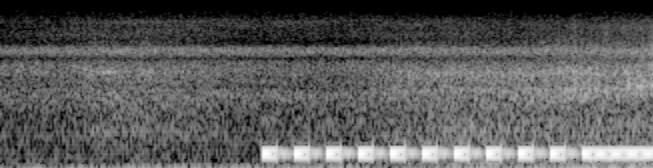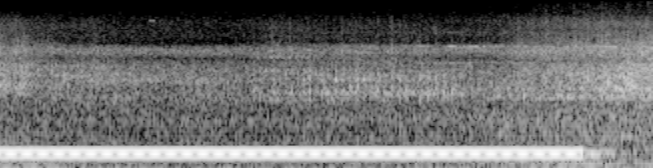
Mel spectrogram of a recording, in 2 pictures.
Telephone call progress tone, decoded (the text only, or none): stutter dial tone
